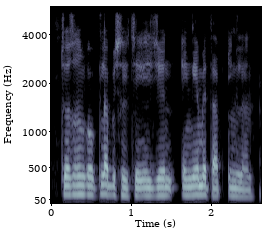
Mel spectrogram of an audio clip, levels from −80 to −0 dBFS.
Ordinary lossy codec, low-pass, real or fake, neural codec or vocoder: none; 5.4 kHz; fake; vocoder, 44.1 kHz, 128 mel bands, Pupu-Vocoder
